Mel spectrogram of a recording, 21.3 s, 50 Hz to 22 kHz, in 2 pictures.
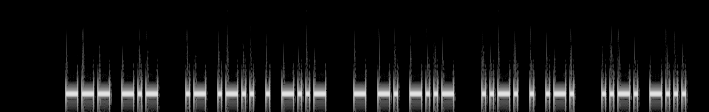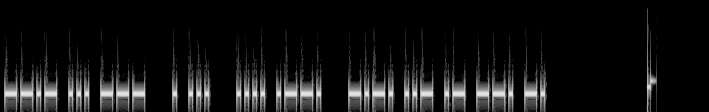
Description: Morse code, heard as a keyed tone, about 20 wpm, 700 Hz. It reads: OK ALEX TNX FER FB QSO ES HP CUAGN
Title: Practice QSO - Exchange 4 - Ending - 20wpm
